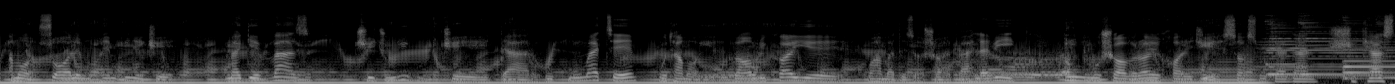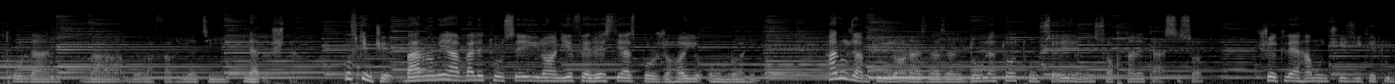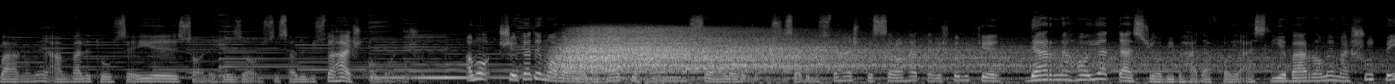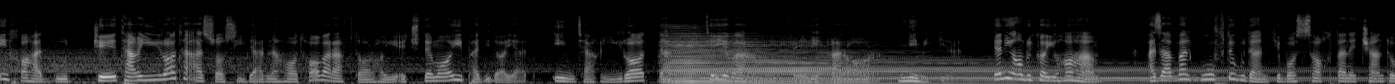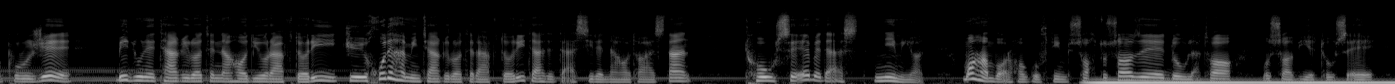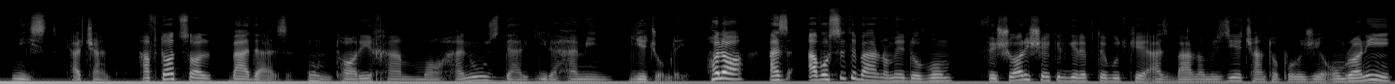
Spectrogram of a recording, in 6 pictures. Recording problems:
background music; very loud; throughout; 2 dB above the speech

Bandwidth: 14.5 kHz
